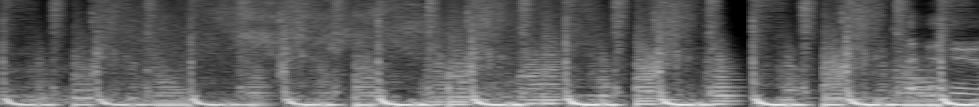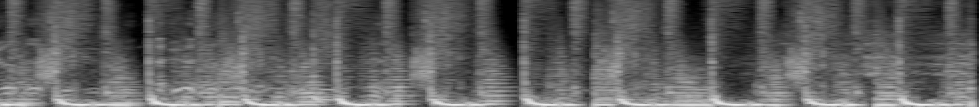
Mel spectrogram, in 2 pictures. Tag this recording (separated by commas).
Music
